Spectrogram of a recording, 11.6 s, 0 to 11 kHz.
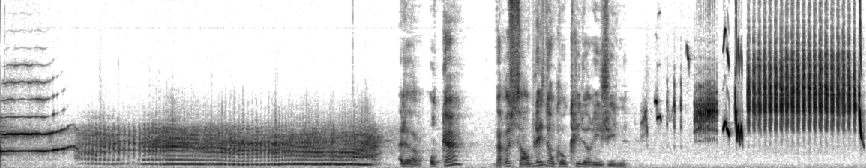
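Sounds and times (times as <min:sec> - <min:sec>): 
nightingale song slowed down electronically by a detector in time-expansion mode: 0:00.0 - 0:05.3, 0:08.4 - 0:11.5
speech: 0:05.4 - 0:08.5.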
